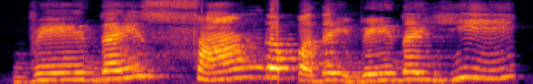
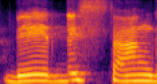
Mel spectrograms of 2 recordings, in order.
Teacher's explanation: વિસર્ગના પછી સકાર છે એટલે અડધો સકાર બોલાય વિસર્ગનો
